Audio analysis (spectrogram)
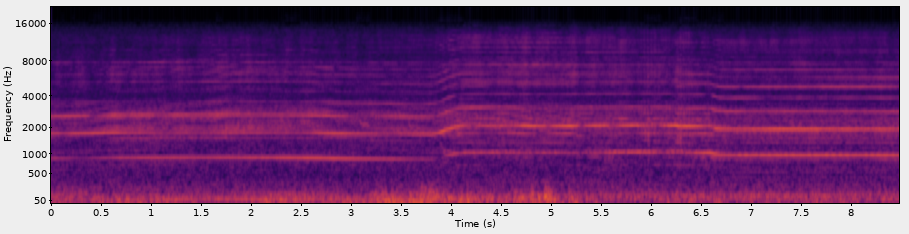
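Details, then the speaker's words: XF-7 electric RC plane under 1 lb on a 4S 2200mAh battery, nose heavy, in flight: motor whine with a shifting rasp that jumps in pitch. The ESC got warm, melted its hot glue and ate the three motor wires, and the plane crashed. "oh man that wasn't good that prop was making some strange noises"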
